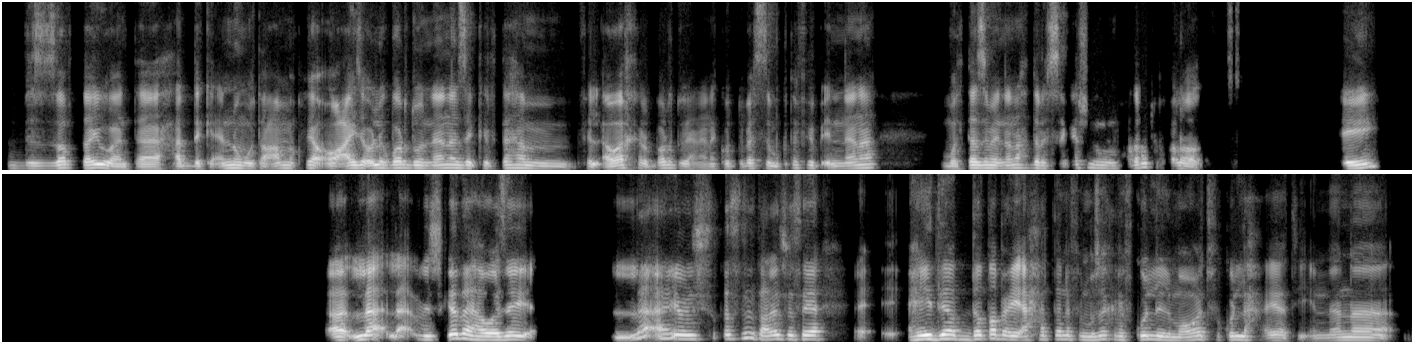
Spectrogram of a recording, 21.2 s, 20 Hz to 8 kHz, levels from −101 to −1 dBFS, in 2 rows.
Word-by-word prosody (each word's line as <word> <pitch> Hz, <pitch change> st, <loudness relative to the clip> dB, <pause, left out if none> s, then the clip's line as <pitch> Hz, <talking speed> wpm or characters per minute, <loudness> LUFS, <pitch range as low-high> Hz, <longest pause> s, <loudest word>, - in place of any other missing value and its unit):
بالضبط 130 Hz, +4 st, -4 dB
أيوه، 150 Hz, -5 st, +6 dB
أنت 105 Hz, -1 st, -2 dB
حد 115 Hz, 0 st, -5 dB
كأنّه 140 Hz, 0 st, -2 dB
مُتعمِّق 130 Hz, +1 st, -4 dB
فيها 145 Hz, -, 0 dB
وعايز 140 Hz, +2 st, +1 dB
أقول -, -, +4 dB
لك 145 Hz, -, 0 dB
برضه 145 Hz, 0 st, 0 dB
إن 130 Hz, 0 st, -5 dB
أنا 145 Hz, +2 st, 0 dB
ذاكرتها 145 Hz, +1 st, -4 dB
م 115 Hz, -5 st, -5 dB
في -, -, -7 dB
الأواخر -, -, -1 dB
برضه، 135 Hz, -3 st, -6 dB
يعني 100 Hz, -2 st, -10 dB
أنا 105 Hz, -, -12 dB
كنت 105 Hz, -, -12 dB
بس 125 Hz, 0 st, -6 dB
مُكتفي 140 Hz, +4 st, -7 dB
بإن 120 Hz, -2 st, -6 dB
أنا 145 Hz, +5 st, -3 dB, 0.5 s
ملتزم 135 Hz, +5 st, 0 dB
إن 130 Hz, -1 st, -2 dB
أنا 140 Hz, +3 st, -2 dB
أحضَر 140 Hz, -1 st, -4 dB
السكاشن 150 Hz, +5 st, -10 dB
والمحاضرات 135 Hz, +7 st, -6 dB
وخلاص. -, -, -5 dB, 1.1 s
إيه؟ 160 Hz, +10 st, +4 dB, 2.7 s
أ -, -, +6 dB
لأ، -, -, +6 dB
لأ، -, -, -1 dB
مش 325 Hz, -1 st, -1 dB
كده، 205 Hz, -1 st, +6 dB
هو 155 Hz, -1 st, +7 dB
زي 165 Hz, +1 st, +4 dB, 0.7 s
لأ، 285 Hz, +6 st, -1 dB
هي 200 Hz, -, +4 dB
مش 185 Hz, -1 st, +2 dB
قِصّة 195 Hz, +4 st, -5 dB
ما 240 Hz, -, -2 dB
اتعلّمتش، 185 Hz, 0 st, 0 dB
بس 180 Hz, 0 st, 0 dB
هي 180 Hz, -, +6 dB
أ 180 Hz, -, -12 dB
أ -, -, -8 dB, 0.3 s
هي 180 Hz, +2 st, +10 dB
ده 195 Hz, +1 st, +7 dB
ده 180 Hz, 0 st, +1 dB
طَبعي 180 Hz, -5 st, +2 dB
حتى 175 Hz, +3 st, -6 dB
أنا 180 Hz, -, -2 dB
في 170 Hz, -, -18 dB
المذاكرة 160 Hz, +2 st, -3 dB
في 155 Hz, -, -13 dB
كل 170 Hz, -1 st, +1 dB
المواد 150 Hz, +3 st, -2 dB
في 155 Hz, -, -23 dB
كل 160 Hz, +1 st, 0 dB
حياتي، 125 Hz, -6 st, -8 dB
إن 120 Hz, +2 st, -12 dB
أنا 135 Hz, -1 st, -2 dB
145 Hz, 185 wpm, -21 LUFS, 130-170 Hz, 2.7 s, هي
